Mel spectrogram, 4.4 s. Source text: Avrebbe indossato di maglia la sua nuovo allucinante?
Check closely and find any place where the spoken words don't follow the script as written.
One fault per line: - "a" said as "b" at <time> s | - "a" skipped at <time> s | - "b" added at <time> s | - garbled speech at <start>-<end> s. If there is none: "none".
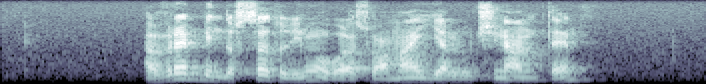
- "maglia" said as "nuovo" at 1.8 s
- "nuovo" said as "maglia" at 2.4 s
